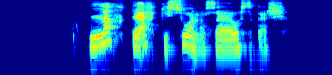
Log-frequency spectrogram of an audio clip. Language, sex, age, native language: Icelandic, female, 10, Icelandic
